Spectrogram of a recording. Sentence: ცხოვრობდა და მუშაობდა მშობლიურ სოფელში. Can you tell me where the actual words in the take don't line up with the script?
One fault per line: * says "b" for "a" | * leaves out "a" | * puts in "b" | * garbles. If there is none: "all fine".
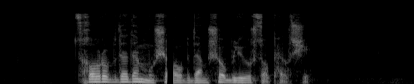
all fine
